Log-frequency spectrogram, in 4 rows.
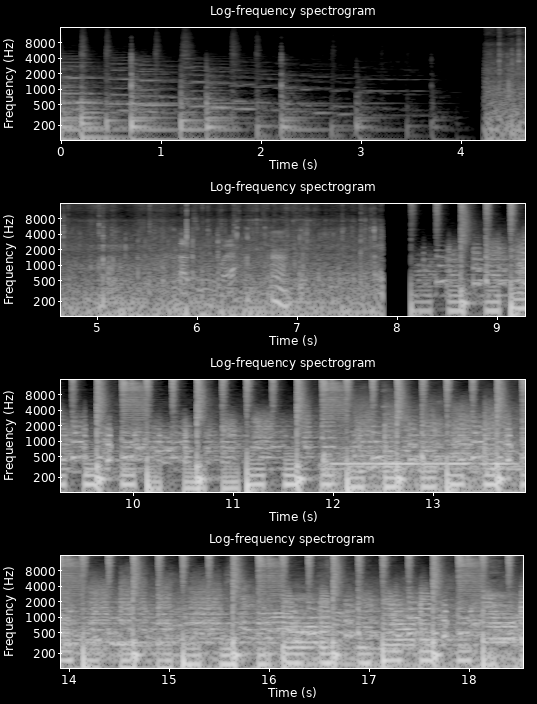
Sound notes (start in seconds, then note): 13.6 Italian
